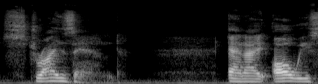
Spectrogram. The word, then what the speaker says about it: Streisand: For some reason, I thought her name was pronounced Streisand. And I always said Streisand. Now, as I got older, I did realize the proper pronunciation is Streisand.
